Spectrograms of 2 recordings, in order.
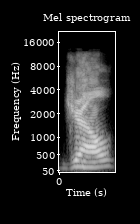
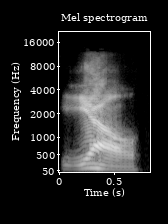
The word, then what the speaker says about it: yell: And this one is yell. Not gel. Be careful. It's not gel. It's yell.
